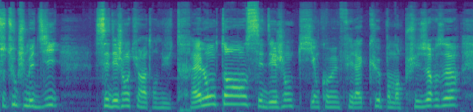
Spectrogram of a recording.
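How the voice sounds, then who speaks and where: A woman with a fairly high voice speaks at a very fast pace. The recording is very clean, with a silent background. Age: young. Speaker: YouTuber. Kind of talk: casual monologue. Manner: improvised, hesitant.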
